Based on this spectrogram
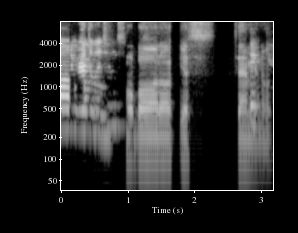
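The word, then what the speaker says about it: مبارك: The Fusha, the formal word is Mubarak. But we Yeah. pronounce it, we just say, we have our own dialect slang. Mabruk or Mubarak, it means congratulations.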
